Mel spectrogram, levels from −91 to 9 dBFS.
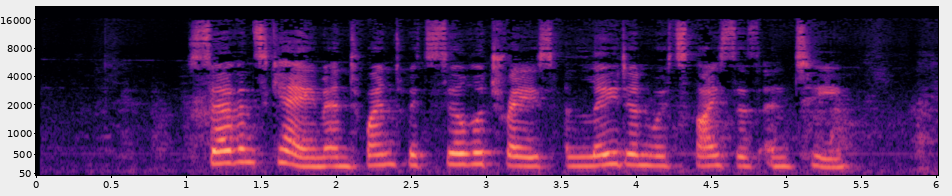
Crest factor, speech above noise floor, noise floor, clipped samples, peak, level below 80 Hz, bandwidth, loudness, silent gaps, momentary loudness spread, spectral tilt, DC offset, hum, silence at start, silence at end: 18 dB; 37 dB; -56 dBFS; under 0.1%; -2 dBFS; -62 dBFS; 16.5 kHz; -19 LUFS; none; 10 LU; -3.5 dB/octave; under 0.1%; none; 1.05 s; 0.1 s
